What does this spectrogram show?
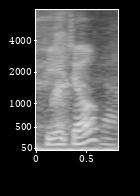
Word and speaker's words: pho: Is PHO?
